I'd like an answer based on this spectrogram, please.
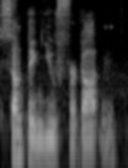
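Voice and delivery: low, grumbly, rumbling voice. A large froggy shape speaks up in the scene, low grumbly voice. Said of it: "you just hear a low, grumbly voice".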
